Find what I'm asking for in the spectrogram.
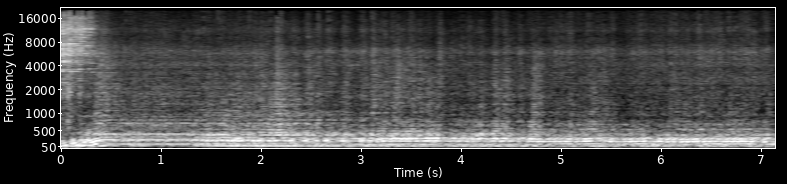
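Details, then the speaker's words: Rapid Rattler car, first start after cam belt change and cam timing set to 133 inlet, 120 exhaust: catches and holds steady even run with firm low drone, no knocking or misfires; normal running. "It runs, Phil. Yeah. So as you can see, it still runs."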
